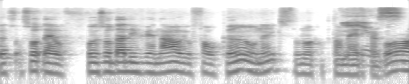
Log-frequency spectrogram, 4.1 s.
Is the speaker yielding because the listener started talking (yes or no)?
no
